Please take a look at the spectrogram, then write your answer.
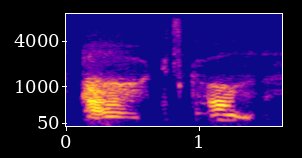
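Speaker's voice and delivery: seductive, very quiet, soft, sultry murmur. Mimicking how another speaker said a name, mocking a sultry delivery. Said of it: "that's not how you said it. You're like".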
